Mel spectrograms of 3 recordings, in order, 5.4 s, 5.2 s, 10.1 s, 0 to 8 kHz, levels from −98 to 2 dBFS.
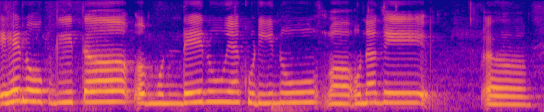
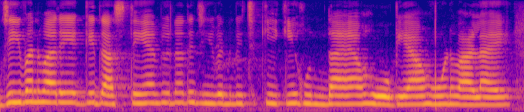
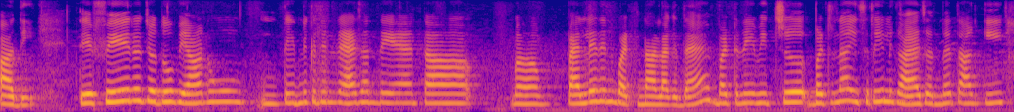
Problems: none marked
